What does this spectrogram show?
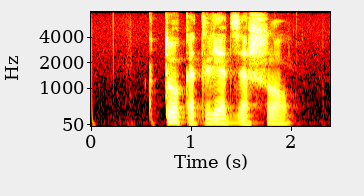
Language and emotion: Russian, angry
